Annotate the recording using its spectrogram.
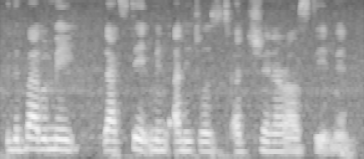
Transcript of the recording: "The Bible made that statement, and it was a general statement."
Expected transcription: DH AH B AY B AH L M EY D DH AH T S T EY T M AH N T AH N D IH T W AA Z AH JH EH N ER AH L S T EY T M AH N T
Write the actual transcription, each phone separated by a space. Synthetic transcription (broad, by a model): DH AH B AY B AH L M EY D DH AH T S T EY T M AH N T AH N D IH T W AA Z AH JH EH N ER AH L S T EY T M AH N T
